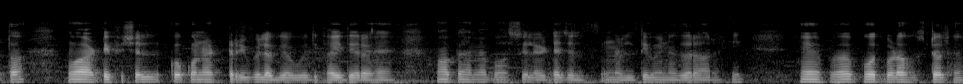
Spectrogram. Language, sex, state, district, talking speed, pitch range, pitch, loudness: Hindi, male, Bihar, Kishanganj, 170 wpm, 105-115 Hz, 110 Hz, -29 LUFS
